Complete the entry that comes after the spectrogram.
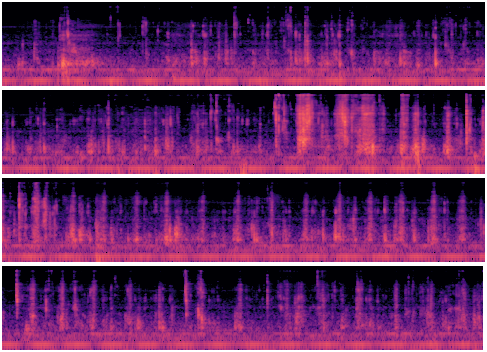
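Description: A man chewing and biting beef offal close to the microphone, with many small wet mouth clicks and a louder bout of crunching about twelve seconds in. A steady low hum runs underneath.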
